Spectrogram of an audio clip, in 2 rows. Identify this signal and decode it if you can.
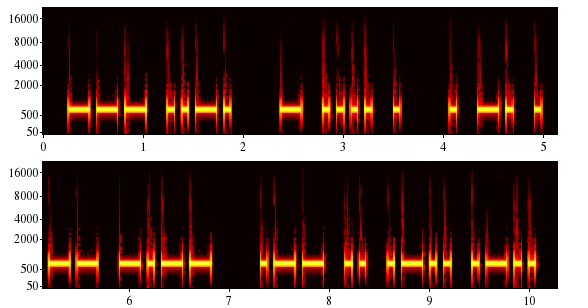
Morse code, heard as a keyed tone, about 17 wpm, 700 Hz. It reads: OF THE ENEMY WILL
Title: Pangram Challenge v2 - 17wpm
